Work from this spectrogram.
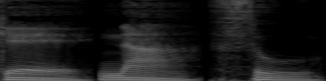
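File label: "kenathu", concatenated syllables; Affixing experiment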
